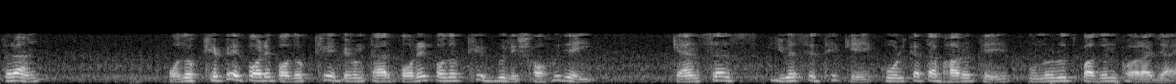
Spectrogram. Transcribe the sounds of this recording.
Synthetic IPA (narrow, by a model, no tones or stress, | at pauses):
ut̪oɾan | pɔd̪okʰːepeɾpɔɾepɔd̪okʰːepeboŋt̪aɾpɔɾeɾpɔd̪okʰːep̚ɡuliʃɔɦod͡ʑej | kɛnsas | jueset̪ʰekekolkat̪abʱaɾot̪epunoɾut̪pad̪onkɔɾad͡ʑae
